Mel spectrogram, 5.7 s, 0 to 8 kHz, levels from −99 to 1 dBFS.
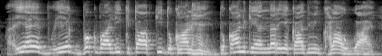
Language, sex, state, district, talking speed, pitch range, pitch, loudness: Hindi, male, Chhattisgarh, Bilaspur, 190 wpm, 175-225 Hz, 205 Hz, -19 LUFS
